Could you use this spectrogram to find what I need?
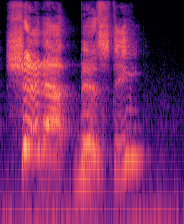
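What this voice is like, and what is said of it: Imitates a cartoon character's voice. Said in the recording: “That was my Ash impression. It needs work.”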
